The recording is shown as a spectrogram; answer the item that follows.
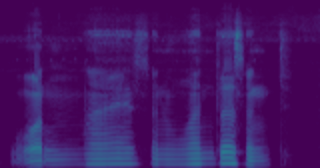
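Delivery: very slow, hushed mutter under the breath. Voicing Kelnar's aside about the twin guards: muttering under his breath. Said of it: "Kelnar says under his breath".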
